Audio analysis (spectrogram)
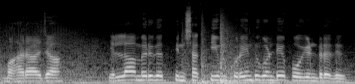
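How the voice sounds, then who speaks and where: A man's voice: high-pitched, normal speed, music in the background, natural voice. A man voicing a worried forest animal with formal, bookish speech in a cartoon fable. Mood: worried, urgent.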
